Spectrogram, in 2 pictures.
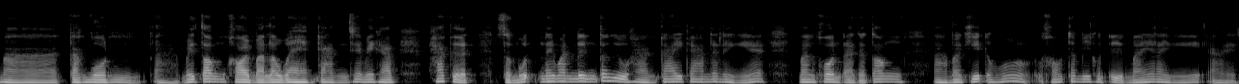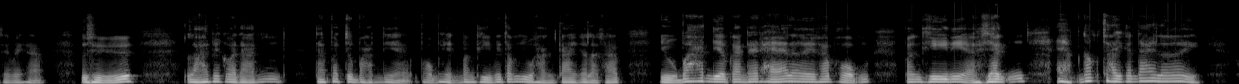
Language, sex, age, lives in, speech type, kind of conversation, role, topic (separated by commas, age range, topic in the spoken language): Thai, male, 30-34, Thailand, conversation, unstructured, none, คุณคิดว่าสิ่งสำคัญที่สุดในความสัมพันธ์คืออะไร?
